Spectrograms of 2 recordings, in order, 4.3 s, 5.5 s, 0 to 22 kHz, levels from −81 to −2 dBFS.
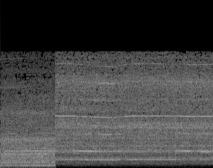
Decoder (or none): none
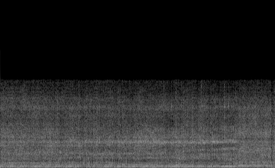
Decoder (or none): codec, SNAC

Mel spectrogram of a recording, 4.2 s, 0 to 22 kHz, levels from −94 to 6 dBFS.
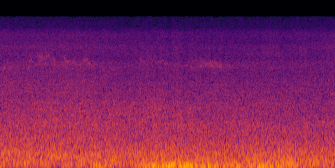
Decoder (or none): none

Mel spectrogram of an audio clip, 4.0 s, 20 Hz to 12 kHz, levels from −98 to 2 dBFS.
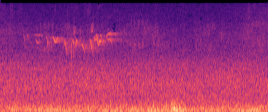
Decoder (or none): none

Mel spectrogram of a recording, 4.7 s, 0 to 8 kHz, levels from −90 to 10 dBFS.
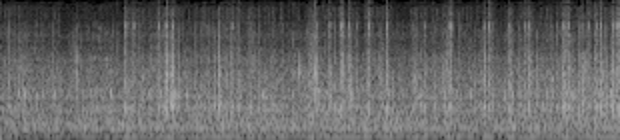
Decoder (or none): none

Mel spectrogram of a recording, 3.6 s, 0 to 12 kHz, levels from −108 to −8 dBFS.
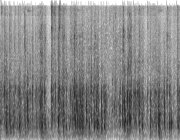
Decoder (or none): none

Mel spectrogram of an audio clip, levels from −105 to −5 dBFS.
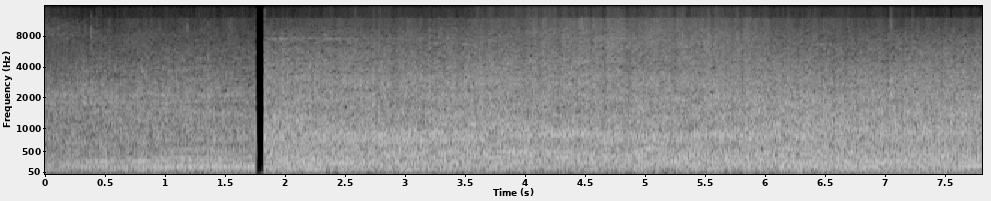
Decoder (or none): none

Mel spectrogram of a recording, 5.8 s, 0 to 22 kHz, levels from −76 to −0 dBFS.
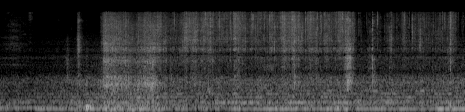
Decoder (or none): none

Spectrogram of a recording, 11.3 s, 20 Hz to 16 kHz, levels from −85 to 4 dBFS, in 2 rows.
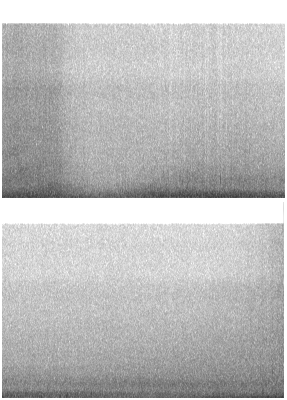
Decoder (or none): none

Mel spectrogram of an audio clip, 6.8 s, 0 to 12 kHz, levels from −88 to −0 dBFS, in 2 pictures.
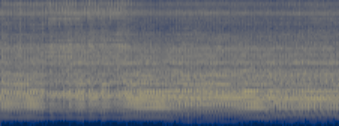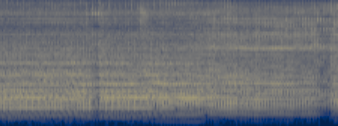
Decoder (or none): none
